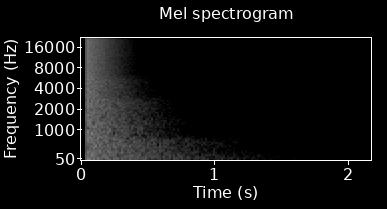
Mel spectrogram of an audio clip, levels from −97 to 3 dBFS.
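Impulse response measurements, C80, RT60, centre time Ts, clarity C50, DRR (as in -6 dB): 4.0 dB, 1.3 s, 65 ms, 1.0 dB, -6.5 dB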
